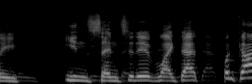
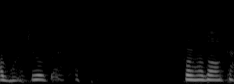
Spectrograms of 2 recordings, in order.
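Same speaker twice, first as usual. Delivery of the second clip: soft, put-on half sob, half sigh; 6 dB quieter than usual. The speaker retells what a woman says to him; imitating half-crying, half-sighing. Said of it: "she says it with half of a cry and half of a sigh".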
